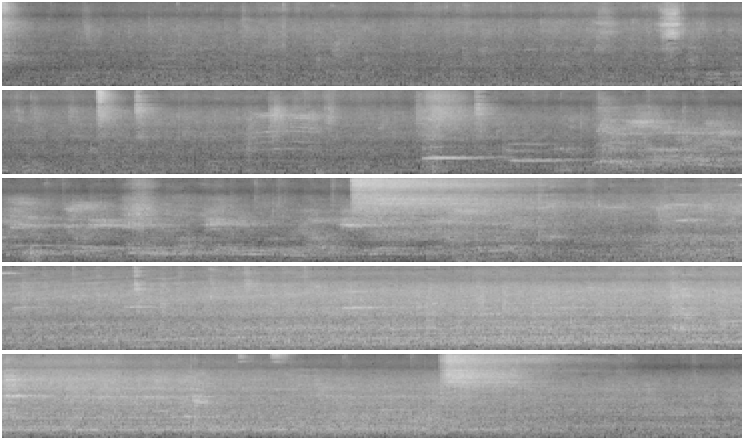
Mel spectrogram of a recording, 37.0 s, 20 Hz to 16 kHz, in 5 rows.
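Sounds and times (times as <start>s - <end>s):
rumble of train cars: 0.0s - 37.0s
subway train motors whining: 0.0s - 37.0s.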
